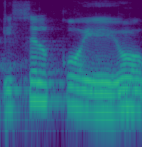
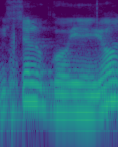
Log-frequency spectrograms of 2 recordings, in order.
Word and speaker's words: 있을 거예요: Jadi dibacanya isel koyeyo, bukan isel goyeyo tapi isel koyeyo.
